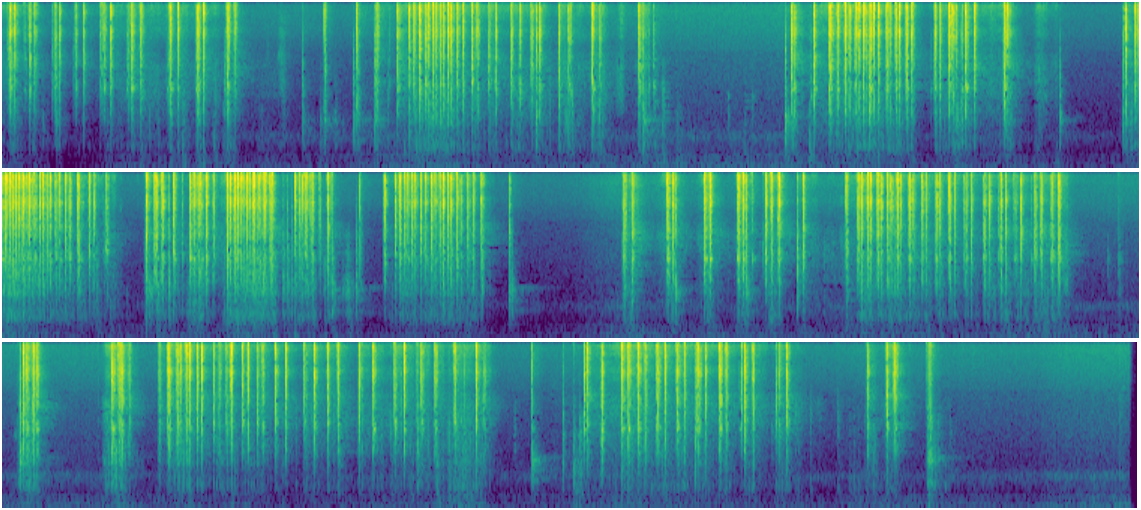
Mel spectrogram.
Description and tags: Clicking Dial Barrel Spin
A futuristic barrel clicking sound I created using an ipod holder then tweaked in Audacity.
Thank you
fishing-reel, dial-setting, clicking-sound, toy-clicking, magazine-clicking, Gun, robotic-clicking, module-clicking, Action, Clicking, fishing-pole, Firearm, Barrel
